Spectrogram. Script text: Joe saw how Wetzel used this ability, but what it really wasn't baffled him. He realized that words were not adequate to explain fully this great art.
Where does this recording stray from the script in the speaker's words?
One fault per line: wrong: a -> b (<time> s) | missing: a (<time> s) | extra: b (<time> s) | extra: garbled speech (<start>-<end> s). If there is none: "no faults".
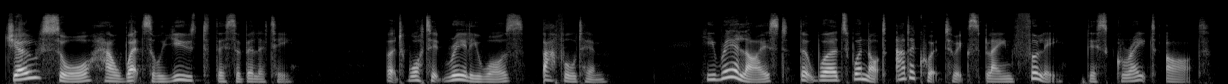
wrong: wasn't -> was (4.8 s)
